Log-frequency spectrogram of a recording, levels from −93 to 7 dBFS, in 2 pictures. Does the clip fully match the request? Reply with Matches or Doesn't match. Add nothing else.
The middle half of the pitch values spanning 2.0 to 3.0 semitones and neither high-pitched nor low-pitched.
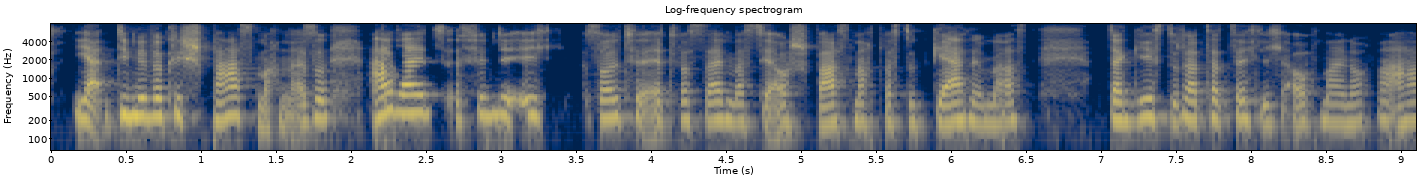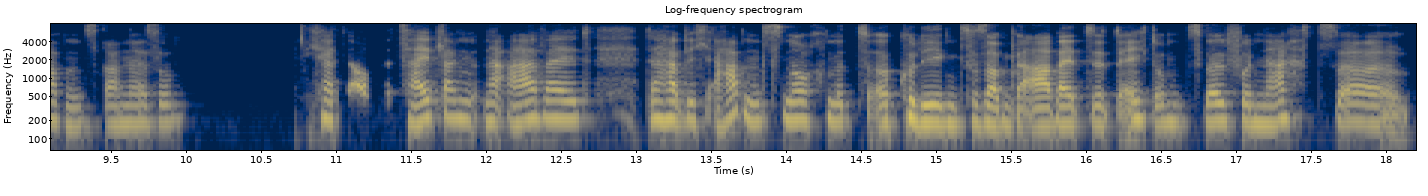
Doesn't match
